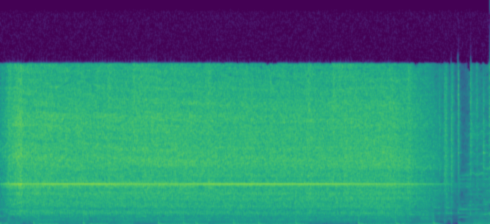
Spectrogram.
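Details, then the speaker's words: Portable dental vacuum forming machine (U ortho vacuum mold) heating and molding a plastic sheet over a patient cast: loud continuous whirring motor, light rhythmic ticking, ending in clunks. "the heating action is started. With time elapsing, the heating action will cause dipping of the sheet. Once the right time has elapsed, start the molding."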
